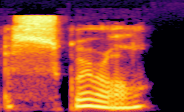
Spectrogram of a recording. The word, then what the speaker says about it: squirrel: I'm saying squirrel. Because it's a two-syllable word. And he's like, it's squirrel. And I'm like, it's two syllables. It's not squirrel.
